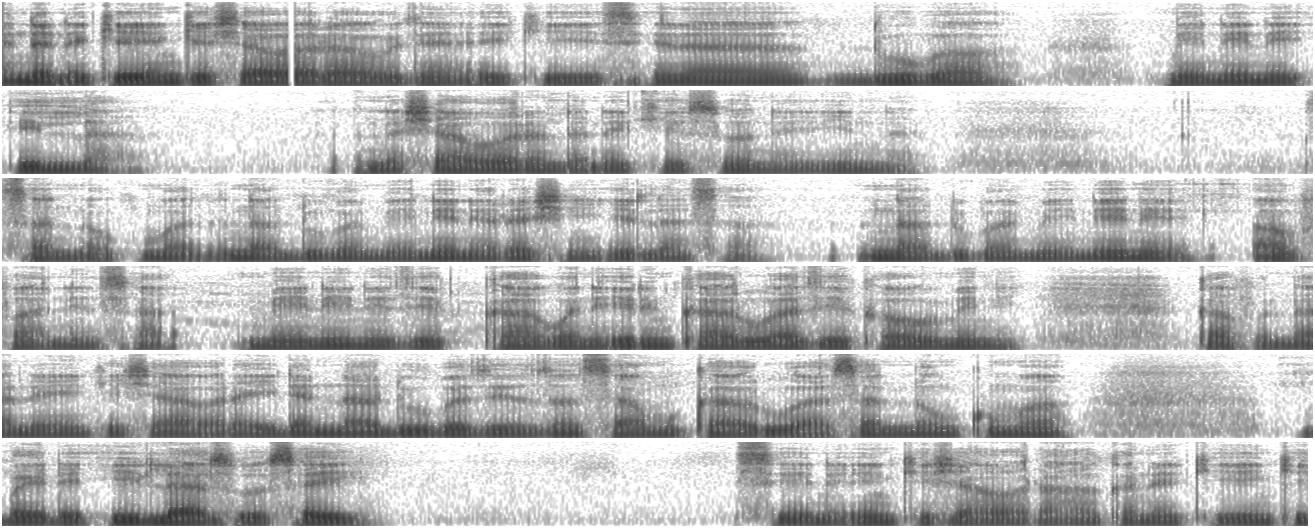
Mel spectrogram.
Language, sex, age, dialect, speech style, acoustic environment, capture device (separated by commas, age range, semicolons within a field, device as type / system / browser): Hausa, male, 25-34, Nigeria - Nigerian Standard, happy; anxious, silence; nature, mobile / Linux / Chrome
